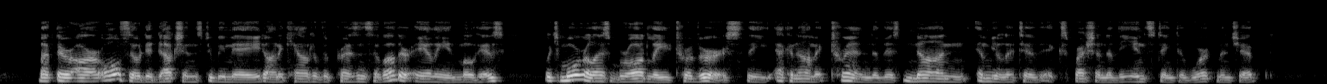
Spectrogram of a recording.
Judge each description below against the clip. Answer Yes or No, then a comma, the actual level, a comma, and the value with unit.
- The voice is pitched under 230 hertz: Yes, medium, 140 Hz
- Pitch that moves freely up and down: Yes, wide, 5.9 semitones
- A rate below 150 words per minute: No, average, 165 wpm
